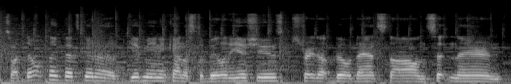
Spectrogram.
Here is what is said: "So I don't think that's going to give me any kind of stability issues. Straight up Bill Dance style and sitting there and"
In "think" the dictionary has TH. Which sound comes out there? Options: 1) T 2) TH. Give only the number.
2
